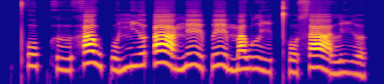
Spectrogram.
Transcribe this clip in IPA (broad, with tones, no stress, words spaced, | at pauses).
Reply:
pʰo˧˥p̚hɯː˩ ha˥˨wpo˩˧ɲi˧˥ə̯ ʔaː˥˨ ŋeː˥˨peː˥˨ ma˧wli˩˧t̪ʰo˩˧ saː˥˨li˧˩ə̯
